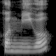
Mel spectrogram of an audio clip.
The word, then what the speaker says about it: conmigo: Puedes ir conmigo en mi carro. O Luciano pode ir com ela no carro. Atenção à pronúncia da palavra comigo em espanhol. Conmigo. Puedes ir conmigo.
